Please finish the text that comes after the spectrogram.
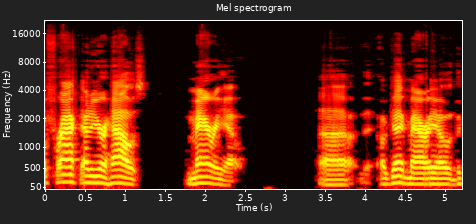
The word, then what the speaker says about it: Mario: robotic voice that is programmed with perfect English diction will say Mario, not Mario, because Mario is just some stupid invention by a Japanese toy company who have no idea how Italian names are pronounced.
